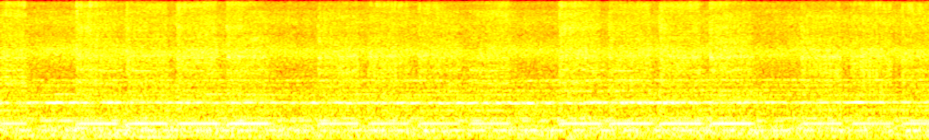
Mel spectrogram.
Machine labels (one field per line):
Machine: slide rail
